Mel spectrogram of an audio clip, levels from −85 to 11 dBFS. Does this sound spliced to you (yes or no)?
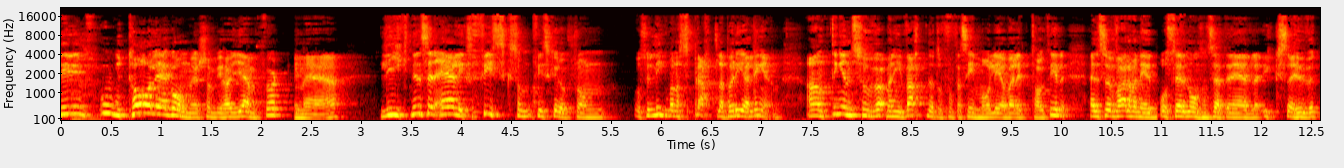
yes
